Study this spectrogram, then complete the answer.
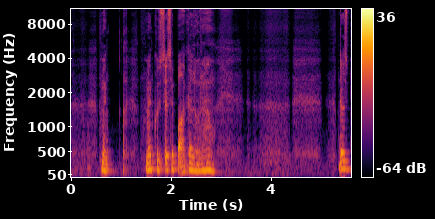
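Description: A young man speaks with surprise, close by.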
